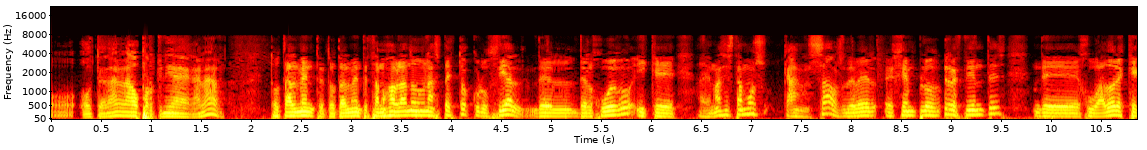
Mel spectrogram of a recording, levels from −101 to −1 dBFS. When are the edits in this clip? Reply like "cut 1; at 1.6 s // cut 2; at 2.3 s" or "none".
cut 1; at 8.9 s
